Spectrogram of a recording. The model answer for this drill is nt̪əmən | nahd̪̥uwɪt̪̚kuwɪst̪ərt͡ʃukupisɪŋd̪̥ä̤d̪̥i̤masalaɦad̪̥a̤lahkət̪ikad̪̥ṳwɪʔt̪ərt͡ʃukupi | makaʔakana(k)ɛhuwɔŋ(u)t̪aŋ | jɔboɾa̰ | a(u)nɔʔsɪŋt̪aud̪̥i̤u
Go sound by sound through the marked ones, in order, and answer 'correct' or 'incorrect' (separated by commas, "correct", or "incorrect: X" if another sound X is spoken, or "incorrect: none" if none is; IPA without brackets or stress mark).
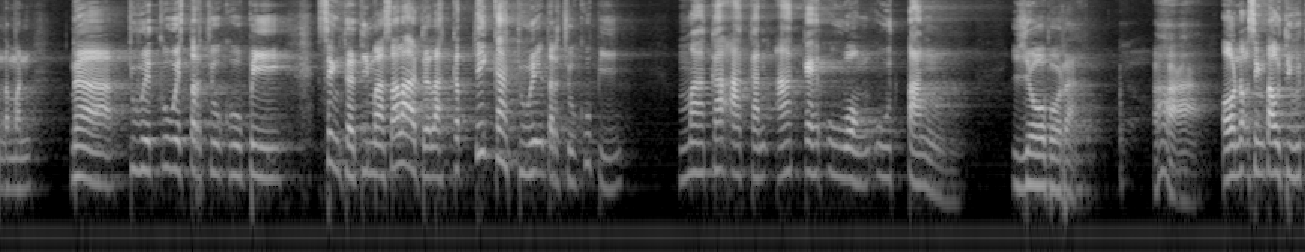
correct, correct, incorrect: ɔ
